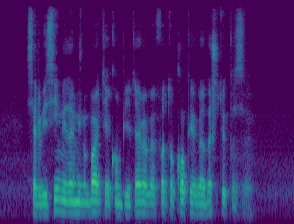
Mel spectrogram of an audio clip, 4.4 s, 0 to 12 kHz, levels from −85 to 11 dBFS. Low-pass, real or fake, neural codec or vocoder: 10.8 kHz; fake; autoencoder, 48 kHz, 32 numbers a frame, DAC-VAE, trained on Japanese speech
